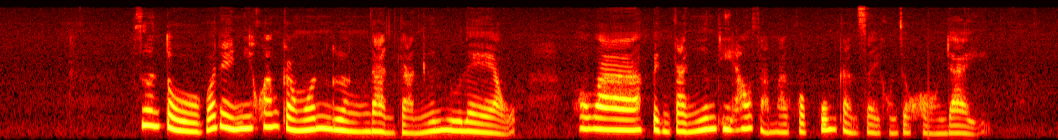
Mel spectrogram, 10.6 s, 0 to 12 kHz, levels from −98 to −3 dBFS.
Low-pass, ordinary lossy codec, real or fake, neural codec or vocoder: 9.9 kHz; none; real; none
